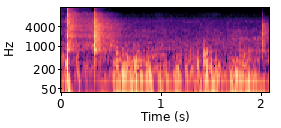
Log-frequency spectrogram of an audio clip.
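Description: Xiangqi pieces slapped down onto a wooden board: two sharp clacks about a third of a second apart, then fainter knocks of pieces being handled.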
